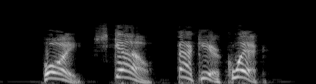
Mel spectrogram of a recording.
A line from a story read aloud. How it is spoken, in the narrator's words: a note of uncertainty in the guard's voice as he shouted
